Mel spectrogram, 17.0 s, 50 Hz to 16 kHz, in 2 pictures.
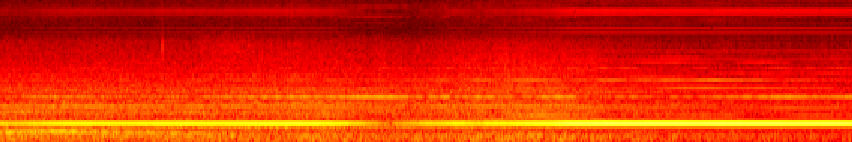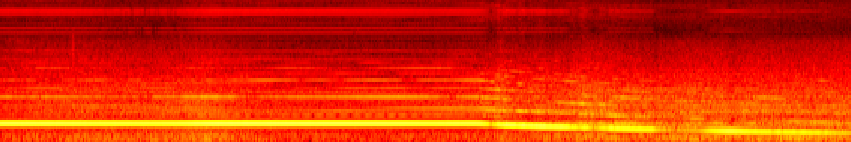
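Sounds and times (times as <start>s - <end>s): tornado siren wailing: 0.0s - 17.0s.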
